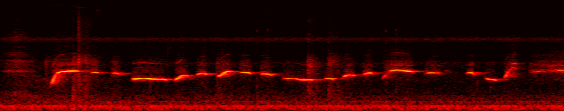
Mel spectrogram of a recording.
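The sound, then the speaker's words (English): A person whistles a show's outro music, a short, wandering melody of sliding, sustained notes over about five seconds, fairly loud and alone, with a faint low hum underneath and no talking. “Take it away with our patented, copywritten, trademark head outro music that we play every single episode.”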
